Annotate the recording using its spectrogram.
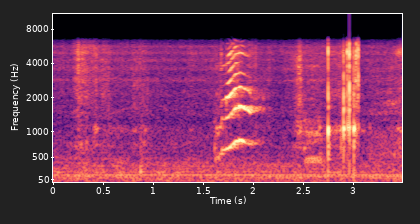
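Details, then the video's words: A house cat said to be talking gives one clear meow that rises then falls, lasting under half a second midway, followed by a few sharp clicks over a quiet indoor hum. "cat talking"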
